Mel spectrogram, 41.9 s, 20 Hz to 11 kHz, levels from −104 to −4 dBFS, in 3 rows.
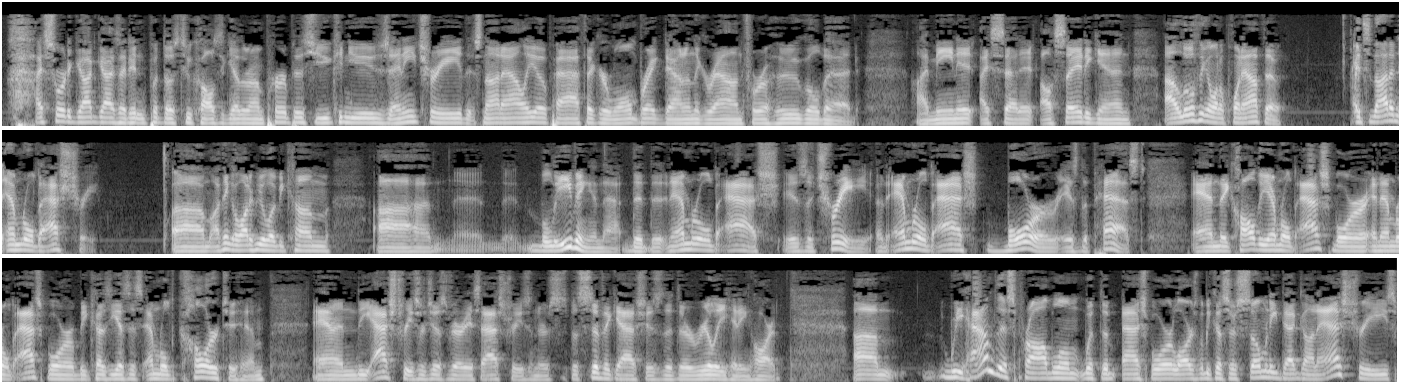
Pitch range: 105-130 Hz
